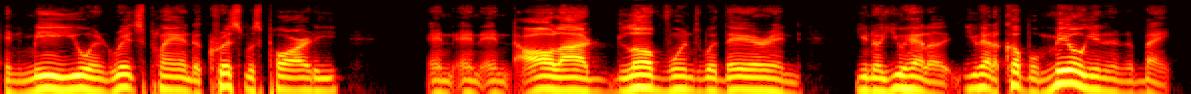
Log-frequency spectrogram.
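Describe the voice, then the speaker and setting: Guy on a podcast, mid pitch, dry sound, slangy n sweary, keeps pushing his point in casual debate. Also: moderate pace, warm tone, dry recording. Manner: slangy, profane. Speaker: podcast co-host.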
